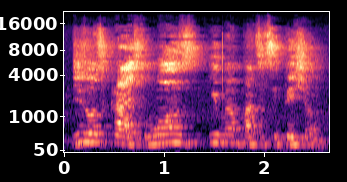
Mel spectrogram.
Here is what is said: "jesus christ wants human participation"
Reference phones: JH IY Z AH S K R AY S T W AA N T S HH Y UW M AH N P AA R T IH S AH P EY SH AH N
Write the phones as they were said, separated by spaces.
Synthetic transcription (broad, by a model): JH IY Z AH S K R AY S T W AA N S HH Y UW M AH N P AA T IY S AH P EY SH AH N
